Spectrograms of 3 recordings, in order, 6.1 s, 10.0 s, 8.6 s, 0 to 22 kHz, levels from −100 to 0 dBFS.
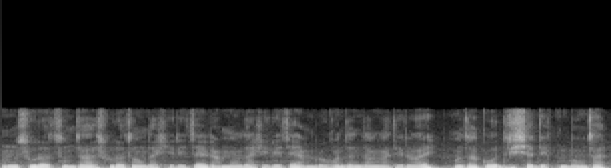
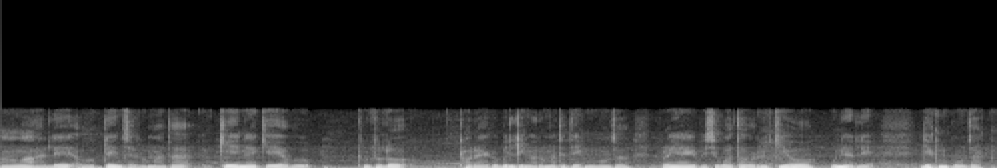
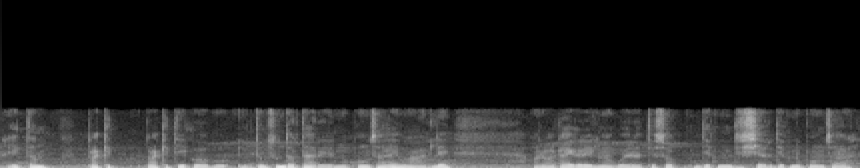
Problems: none marked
